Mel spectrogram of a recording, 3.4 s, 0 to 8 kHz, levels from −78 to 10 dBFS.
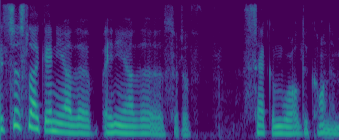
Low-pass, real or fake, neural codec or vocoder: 7.2 kHz; real; none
